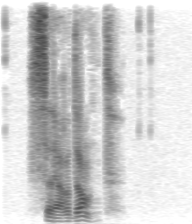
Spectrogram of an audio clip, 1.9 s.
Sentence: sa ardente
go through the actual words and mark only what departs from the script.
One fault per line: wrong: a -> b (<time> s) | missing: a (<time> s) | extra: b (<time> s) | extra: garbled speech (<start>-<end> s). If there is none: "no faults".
no faults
